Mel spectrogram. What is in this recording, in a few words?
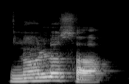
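"non lo so", Italian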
